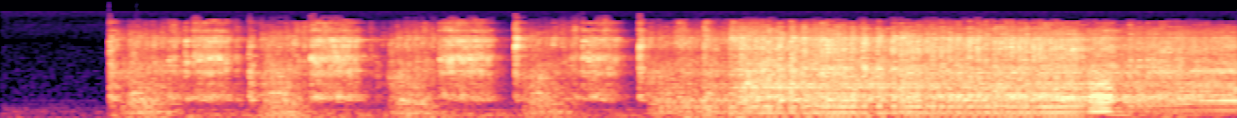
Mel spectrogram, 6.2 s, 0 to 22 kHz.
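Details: Husqvarna K770 concrete power cutter, new spark plug, cylinder unscored: catches, then surges and sags in ragged bursts before settling unevenly; bog from a fuel-related issue, customer complaint bogs out and dies.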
